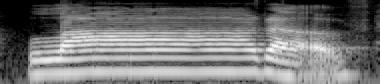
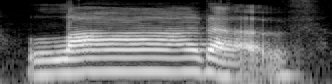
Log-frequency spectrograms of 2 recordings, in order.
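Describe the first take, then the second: First: The t is a flap linked onto of. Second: The t is a flap linked onto of.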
